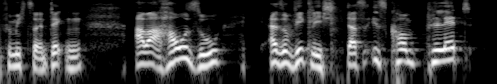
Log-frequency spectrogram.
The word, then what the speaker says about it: Hausu: Ähm, es geht um den japanischen Film von 1977, Hausu. Wie schreibt man das? H, also wie Haus, ne, auf Deutsch, ja. mit U von 1977.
